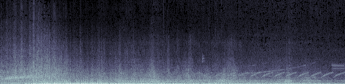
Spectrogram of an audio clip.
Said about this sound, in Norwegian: Flyet skyter ei hvit sky ut bak seg. Litt som ringene til en gigantisk sigar oppe på himmelen. Og når sånne ting skjer, så blir det et ganske sånn kraftig sonisk smell da, som påvirker lufttrykket rundt omkring.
